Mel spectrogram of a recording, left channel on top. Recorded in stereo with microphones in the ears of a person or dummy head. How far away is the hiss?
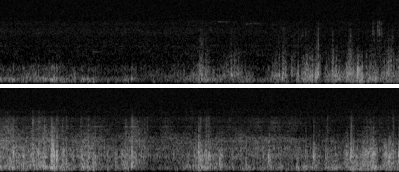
No hiss in this recording.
